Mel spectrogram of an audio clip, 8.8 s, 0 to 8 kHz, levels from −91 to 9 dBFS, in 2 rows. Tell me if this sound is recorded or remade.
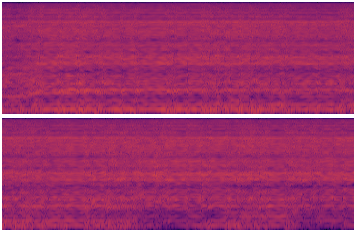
remade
